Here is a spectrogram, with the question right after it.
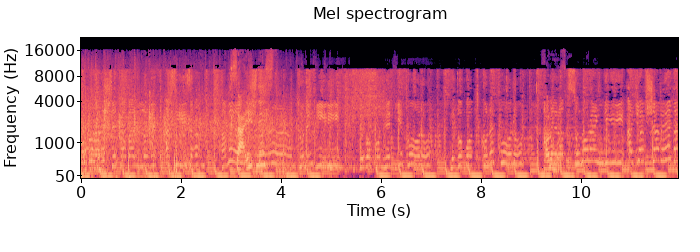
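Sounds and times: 
audience applause: 0:00.0 - 0:05.4
speech: 0:00.6 - 0:01.0, 0:01.8 - 0:11.9.

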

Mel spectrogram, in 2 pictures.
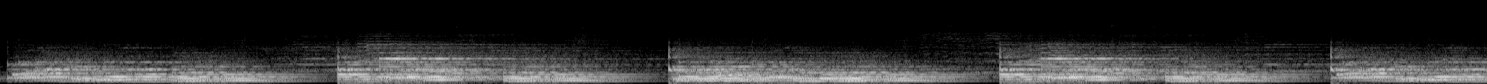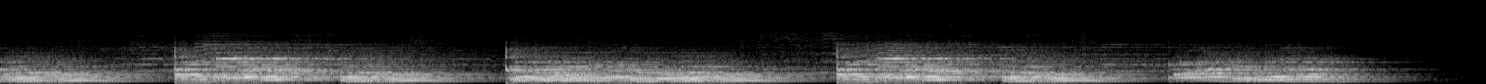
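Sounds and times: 
melody in B flat minor: 0:00.0 - 0:28.6.

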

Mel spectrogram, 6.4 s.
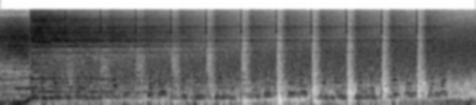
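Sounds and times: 
clubstep music: 0:00.1 - 0:06.3.

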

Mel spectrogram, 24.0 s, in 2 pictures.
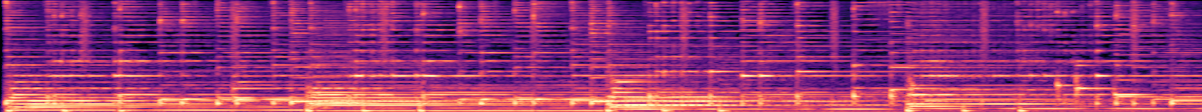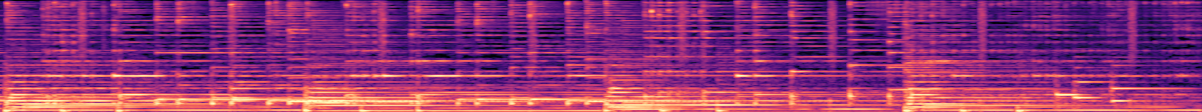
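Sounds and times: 
santoor instrumental ringtone: 0:00.0 - 0:24.0.

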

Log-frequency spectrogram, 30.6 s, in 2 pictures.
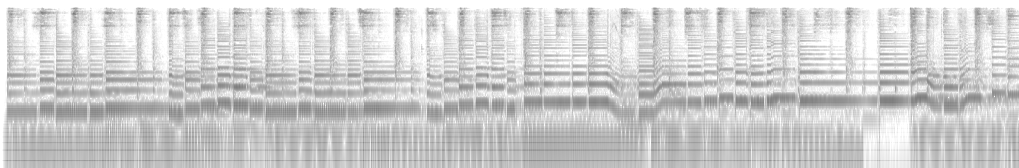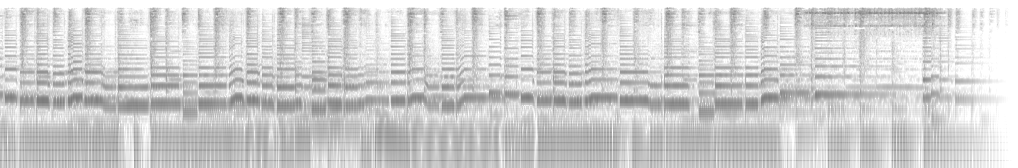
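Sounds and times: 
guitar: 0:00.0 - 0:30.5.

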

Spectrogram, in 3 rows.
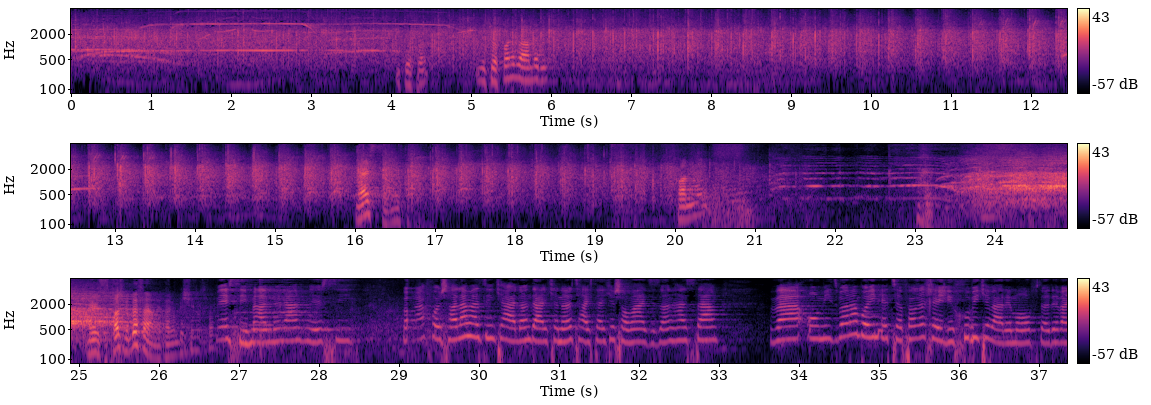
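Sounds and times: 
audience applause: 0:00.0 - 0:22.0, 0:22.6 - 0:26.2
speech: 0:04.2 - 0:06.2, 0:16.1 - 0:16.7, 0:20.0 - 0:21.1, 0:23.0 - 0:23.3, 0:25.1 - 0:28.6, 0:29.4 - 0:37.3.

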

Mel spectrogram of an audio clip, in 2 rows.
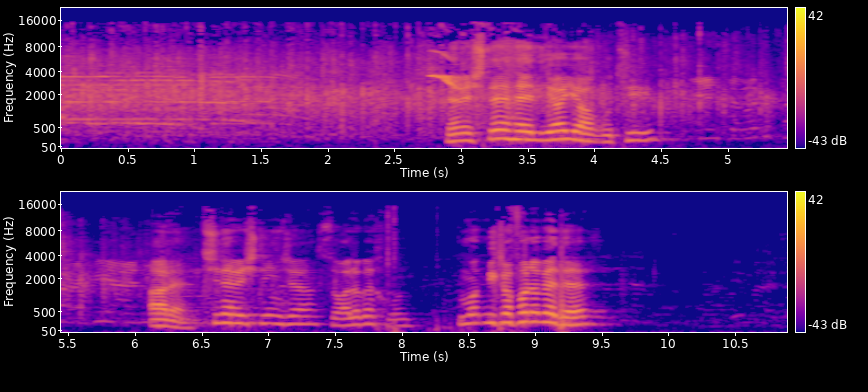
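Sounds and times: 
audience applause for a young painter at a gathering: 0:00.0 - 0:07.2
speech: 0:02.9 - 0:04.6, 0:06.1 - 0:09.6.

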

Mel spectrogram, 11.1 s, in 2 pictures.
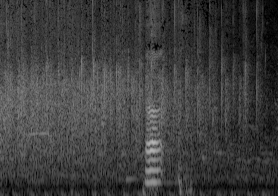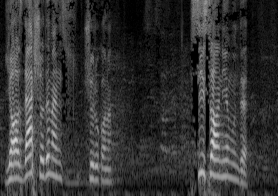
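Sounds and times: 
audience applause: 0:00.0 - 0:05.3
speech: 0:02.9 - 0:03.8, 0:05.7 - 0:07.9, 0:09.4 - 0:10.6.

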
